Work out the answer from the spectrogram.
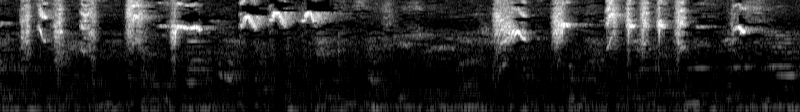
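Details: Sunbird song used for bird training: bursts of very high, thin chirps and short twittering notes in quick clusters with brief pauses, over faint low background music.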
